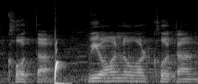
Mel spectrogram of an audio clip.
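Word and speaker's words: jota: Letter J in Spanish is pronounced as khota.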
